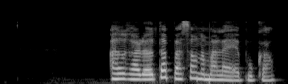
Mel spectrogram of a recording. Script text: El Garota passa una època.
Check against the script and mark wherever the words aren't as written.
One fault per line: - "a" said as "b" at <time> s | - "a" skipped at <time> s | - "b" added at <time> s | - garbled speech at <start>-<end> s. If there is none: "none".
- "mala" added at 2.1 s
